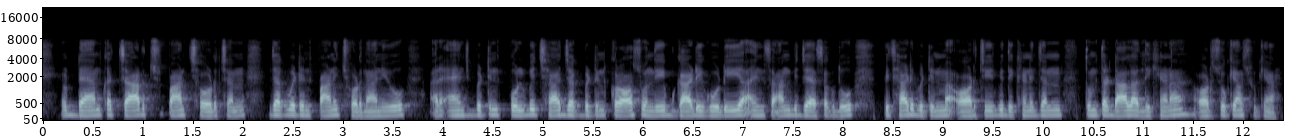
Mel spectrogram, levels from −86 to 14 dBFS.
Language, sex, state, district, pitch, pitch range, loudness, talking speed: Hindi, female, Uttarakhand, Tehri Garhwal, 130 Hz, 125-140 Hz, -24 LUFS, 205 wpm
